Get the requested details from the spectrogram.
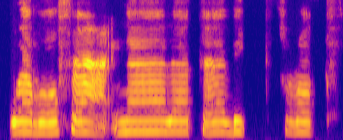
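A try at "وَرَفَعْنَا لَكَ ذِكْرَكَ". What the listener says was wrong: Iya, ahsan gitu ya. Ainnya sudah mengalir.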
